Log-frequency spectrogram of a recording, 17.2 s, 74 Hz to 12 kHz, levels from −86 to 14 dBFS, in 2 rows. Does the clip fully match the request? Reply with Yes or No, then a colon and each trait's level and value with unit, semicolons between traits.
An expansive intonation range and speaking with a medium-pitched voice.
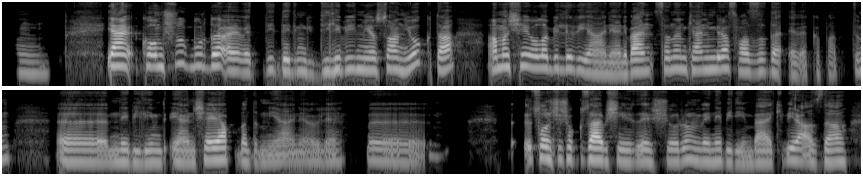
No: average, 4.4 semitones; medium, 180 Hz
